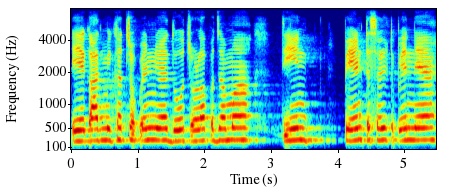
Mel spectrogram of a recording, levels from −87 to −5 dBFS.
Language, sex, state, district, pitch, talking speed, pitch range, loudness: Rajasthani, male, Rajasthan, Nagaur, 245 Hz, 140 wpm, 240-250 Hz, -14 LUFS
